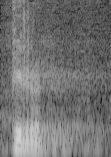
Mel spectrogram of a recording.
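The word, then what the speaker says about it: بِرّ: Ya kalau di isim fa'ilnya umumnya guru-guru kita baca barin, tapi untuk masdarnya, untuk kebaikan bacanya apa? Birun. Nanti kamu protes, oh barun itu daratan Gus, kalau birun itu kebaikan.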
